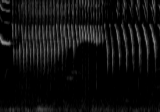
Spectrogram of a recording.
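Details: Canary song to help young birds learn ngeriwik: after a bright whistle comes an unbroken, very rapid high trill that breaks into slower, separate downward-slurred notes.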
